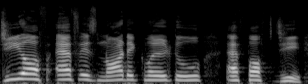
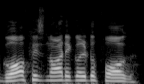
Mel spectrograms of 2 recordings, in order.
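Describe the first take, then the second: First: Each letter and 'of' are said as separate words. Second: The letters and 'of' blend into single words. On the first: The speaker calls it right. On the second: The speaker calls it wrong.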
